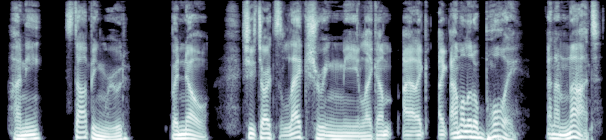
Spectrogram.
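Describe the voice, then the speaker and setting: Man acting deep-voiced, sarcastic young vampire husband. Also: a little mellow, dry recording, studio quality. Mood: exasperated. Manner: sarcastic, complaining. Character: exasperated, sarcastic male vampire husband, centuries old, looks twenties. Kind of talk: comedic audio roleplay acting.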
